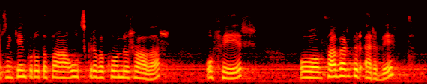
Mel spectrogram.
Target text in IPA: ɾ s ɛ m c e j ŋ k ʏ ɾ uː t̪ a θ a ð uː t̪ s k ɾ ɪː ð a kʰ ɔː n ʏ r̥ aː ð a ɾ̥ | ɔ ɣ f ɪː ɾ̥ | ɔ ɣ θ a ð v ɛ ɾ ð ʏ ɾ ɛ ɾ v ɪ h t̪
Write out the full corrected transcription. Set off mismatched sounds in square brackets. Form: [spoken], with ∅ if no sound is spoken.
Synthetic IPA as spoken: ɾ s ɛ m c e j ŋ k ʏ ɾ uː t̪ a θ a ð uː t̪ s k ɾ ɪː [v] a kʰ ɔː n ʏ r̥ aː ð a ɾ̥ | ɔ ɣ f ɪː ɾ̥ | ɔ ɣ θ a ð v ɛ ɾ ð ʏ ɾ ɛ ɾ v ɪ h t̪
